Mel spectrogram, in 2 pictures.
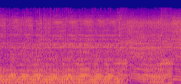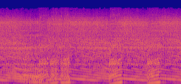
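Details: Homelite Super XL Automatic chainsaw, reported smelling hot, on ethanol-free TruFuel, almost warmed up: idle then about six quick clean rev blips, no throttle lag or stumble; healthy and responsive.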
